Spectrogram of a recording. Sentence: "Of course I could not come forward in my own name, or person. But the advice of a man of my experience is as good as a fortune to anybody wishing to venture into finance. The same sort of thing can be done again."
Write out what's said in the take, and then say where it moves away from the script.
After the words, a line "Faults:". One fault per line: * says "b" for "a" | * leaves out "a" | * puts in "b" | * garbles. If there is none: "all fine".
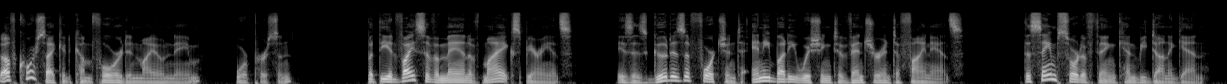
"Of course I could come forward in my own name, or person. But the advice of a man of my experience is as good as a fortune to anybody wishing to venture into finance. The same sort of thing can be done again."
Faults:
* leaves out "not"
